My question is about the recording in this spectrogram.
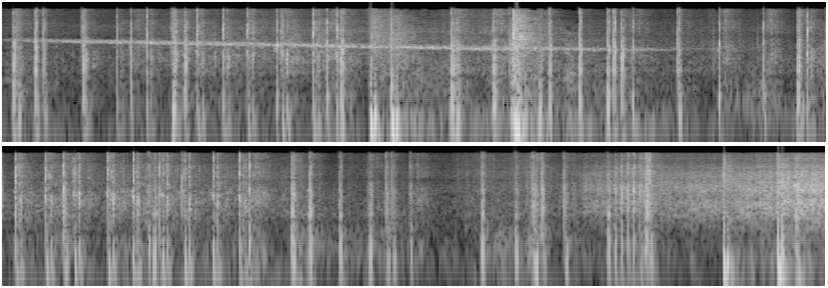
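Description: Fireworks going off in rapid succession, a dense run of bangs and crackling pops. A whistle falls slowly in pitch over the first three seconds or so.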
